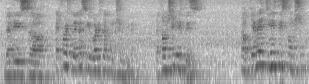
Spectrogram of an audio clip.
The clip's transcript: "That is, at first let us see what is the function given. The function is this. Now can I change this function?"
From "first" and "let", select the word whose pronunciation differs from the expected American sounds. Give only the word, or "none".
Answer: none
